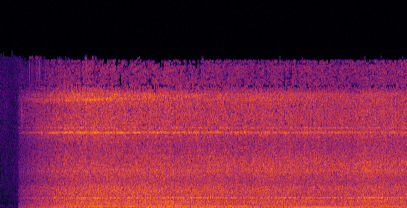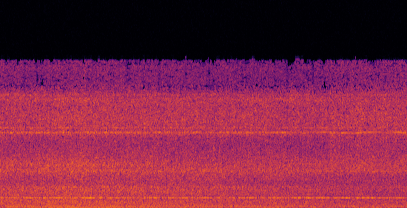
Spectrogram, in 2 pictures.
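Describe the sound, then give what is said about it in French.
Machines in a cryptocurrency mining farm in China run with a loud, steady whirring roar and a thin, high, constant whine. The sound starts abruptly and holds almost unchanged for the whole stretch. “Ce bruit que vous entendez, chers auditeurs, c'est pas celui du métro, c'est pas une gare, c'est ce qu'on appelle une ferme de minage qui se trouve là en Chine.”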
